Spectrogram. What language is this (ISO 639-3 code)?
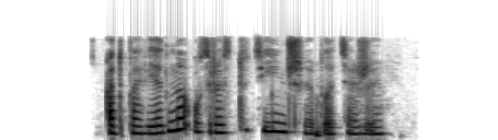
bel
